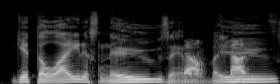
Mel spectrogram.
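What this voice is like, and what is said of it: Weak put-on accent. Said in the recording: “I should read it in his accent. ... Not strong enough.”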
